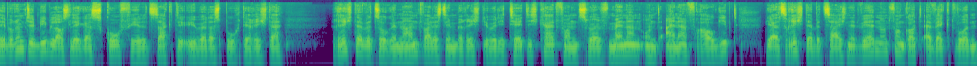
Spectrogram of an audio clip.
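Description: A man talks at a moderate pace with a fairly low pitch and a dark, mellow tone. His pitch varies normally, and the sound is dry with no echo over a quiet background. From Austria. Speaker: radio missionary, Bible teacher. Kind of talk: Bible overview talk. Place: home room. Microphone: studio mic.

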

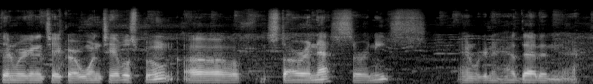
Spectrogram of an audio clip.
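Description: Clear music plays in the background. Over it, a man with a fairly low voice talks at a moderate pace. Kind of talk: tutorial. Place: kitchen. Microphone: phone near.

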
